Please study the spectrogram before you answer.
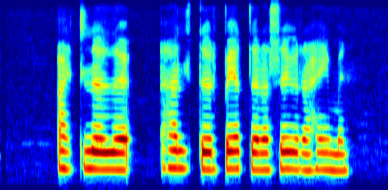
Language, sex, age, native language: Icelandic, female, 11, Icelandic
